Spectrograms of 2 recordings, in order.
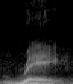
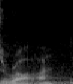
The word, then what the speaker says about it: Re: In ancient Egypt, the sun was worshipped as a deity named Re, commonly mispronounced as Ra,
